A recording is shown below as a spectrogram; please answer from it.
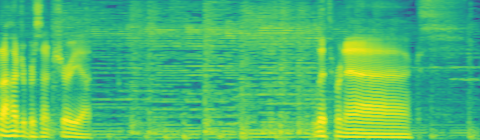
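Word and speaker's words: Lythronax: Lithrinax. Or Lithrinax. I've always heard it pronounced Lithrinax.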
